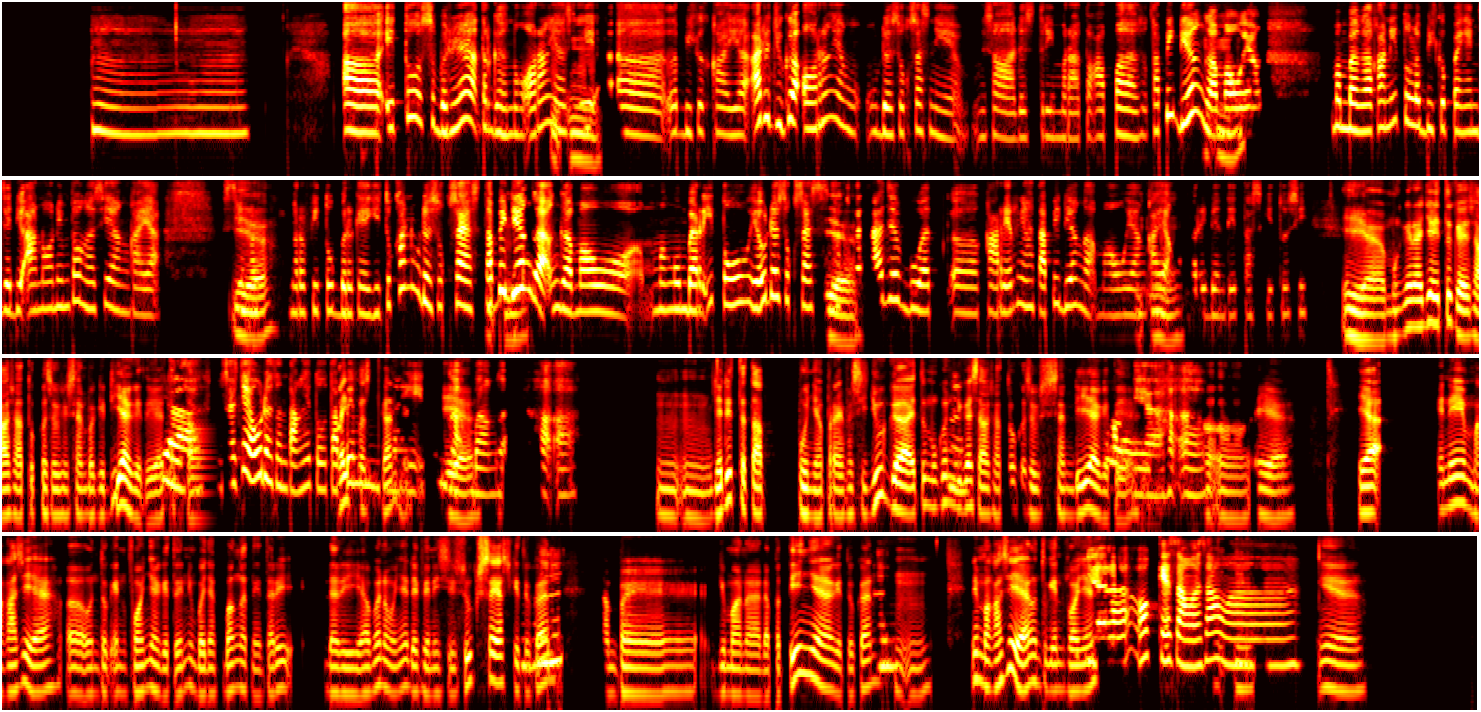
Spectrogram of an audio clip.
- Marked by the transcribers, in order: drawn out: "Mmm"; tapping; other background noise; in English: "streamer"; teeth sucking; in English: "streamer-streamer"; unintelligible speech
- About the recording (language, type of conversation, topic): Indonesian, podcast, Menurutmu, apa arti sukses?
